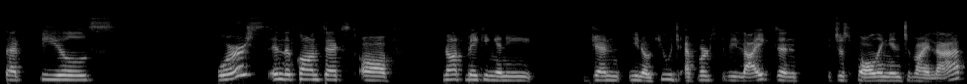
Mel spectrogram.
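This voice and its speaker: A woman's voice: medium pitch, dull audio. A woman psychiatrist speaking on a panel over a video call, candid and thoughtful. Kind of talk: professional panel discussion.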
